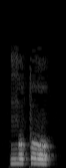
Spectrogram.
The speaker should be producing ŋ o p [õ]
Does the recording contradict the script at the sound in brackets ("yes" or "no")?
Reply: yes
